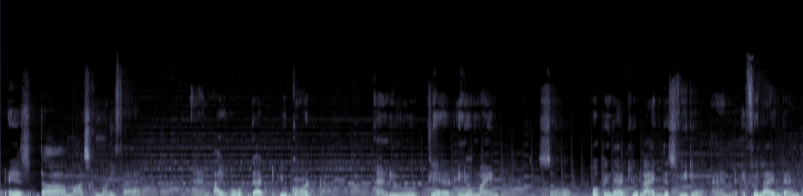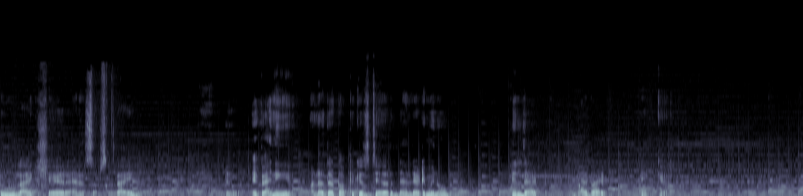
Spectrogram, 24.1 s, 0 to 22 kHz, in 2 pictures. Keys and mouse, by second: 2.5 click, 3.2 shift+click.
